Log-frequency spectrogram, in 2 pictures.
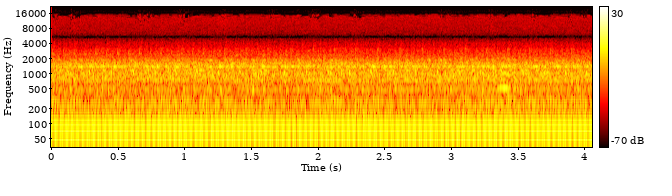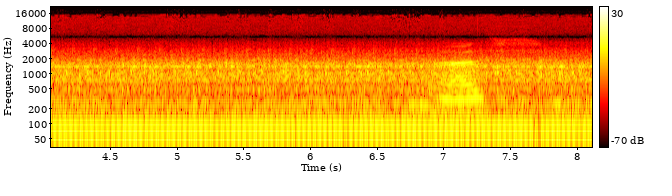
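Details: Mercedes 190SL with rebuilt Solex carburetors on test, idle mixture screws adjusted, about 600 rpm: smooth even low idle with no misses or hunting; mixture sounds set right and engine runs steadily.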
